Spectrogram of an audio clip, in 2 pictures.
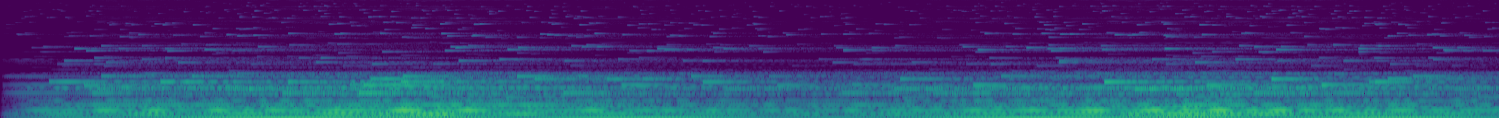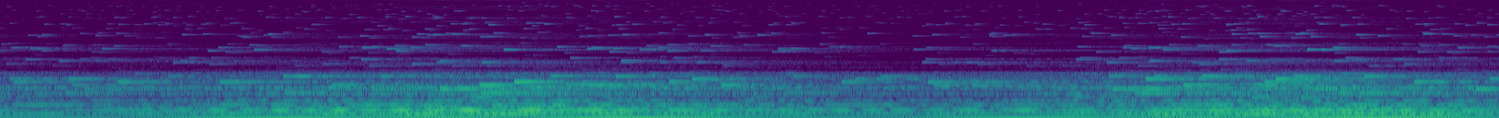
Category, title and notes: Sound effects > Electronic / Design
Heavenly Gate (Ambience)
divine-aura, heal-magic, meditation, mystic-gate-resonance, white-magic-aura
